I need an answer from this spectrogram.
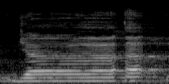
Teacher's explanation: جیسے جاء، تو جاء میں یہ الف تھا، یہ الف مدہ ہے زبر الف سے پہلے، اور یہ حمزہ آ گئی، تو اسی مد کو ہم نے جاء لمبا کر دیا۔ ایک سبب تو ہے یہ حمزہ، کہ حروف مدہ کے بعد اگر حمزہ آ جائے تو اس حرف مدہ کو لمبا کر دیں گے۔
